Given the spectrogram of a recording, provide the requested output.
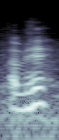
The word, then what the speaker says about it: Abe: Am I pronouncing it right? Yeah, Abe.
